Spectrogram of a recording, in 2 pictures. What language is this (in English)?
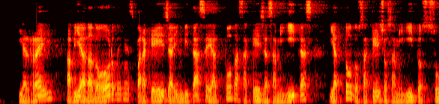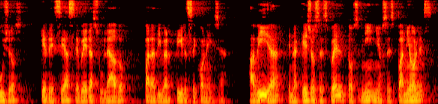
Spanish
